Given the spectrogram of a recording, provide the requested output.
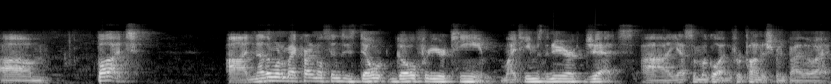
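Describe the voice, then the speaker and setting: A man at a fairly quick pace, medium in pitch, with lively intonation and vocal fry. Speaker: graduate student; sports picks commentator. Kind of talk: casual talk to camera. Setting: laptop webcam.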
